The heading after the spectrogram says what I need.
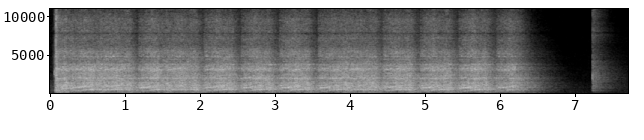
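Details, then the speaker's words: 1978 Kohler K341 on a 316K tractor, first start after a rebuild with new rings: the starter cranks in even pulses about twice a second without firing; the cylinder looked dry and seems to have compression, and the owner suspects too little fuel or off timing. "it's not good that's dry both valves look to open at least i think it's got compression so i mean maybe it didn't have enough gas"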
